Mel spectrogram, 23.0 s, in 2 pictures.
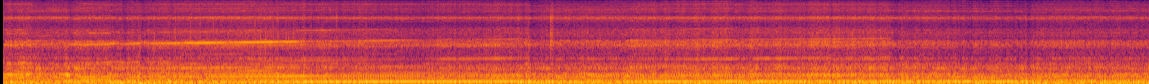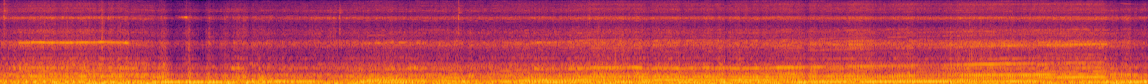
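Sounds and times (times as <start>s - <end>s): race car engine at high revs: 0.0s - 22.9s.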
